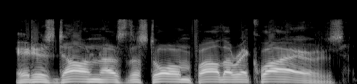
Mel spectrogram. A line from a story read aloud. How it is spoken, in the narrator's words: the marble one replied, voice booming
